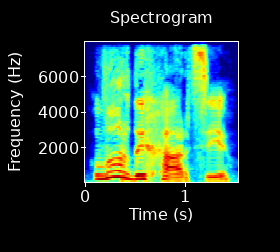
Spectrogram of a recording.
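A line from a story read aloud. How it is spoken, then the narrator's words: Snort. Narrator (Russian): фыркнул Лин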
